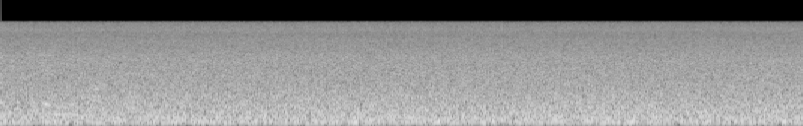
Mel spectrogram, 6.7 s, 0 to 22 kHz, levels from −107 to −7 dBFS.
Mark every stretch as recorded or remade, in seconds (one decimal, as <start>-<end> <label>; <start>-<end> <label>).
0.0-3.1 recorded; 3.1-4.9 remade; 4.9-6.7 recorded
